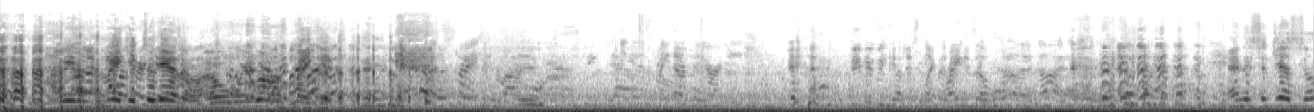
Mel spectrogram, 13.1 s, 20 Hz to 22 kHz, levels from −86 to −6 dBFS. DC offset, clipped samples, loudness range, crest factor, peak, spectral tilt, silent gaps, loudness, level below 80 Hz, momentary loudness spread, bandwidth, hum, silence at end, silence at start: under 0.1%; under 0.1%; 7 LU; 16 dB; -6 dBFS; -6.5 dB/octave; none; -28 LUFS; -26 dBFS; 9 LU; 6.6 kHz; none; 0 s; 0 s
